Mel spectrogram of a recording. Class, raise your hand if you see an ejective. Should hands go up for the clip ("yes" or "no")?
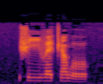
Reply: no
